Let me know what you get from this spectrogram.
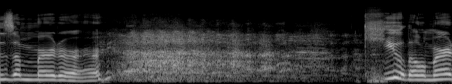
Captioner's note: audience laughing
